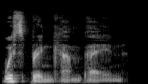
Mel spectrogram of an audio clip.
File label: "whispering campaign", uk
